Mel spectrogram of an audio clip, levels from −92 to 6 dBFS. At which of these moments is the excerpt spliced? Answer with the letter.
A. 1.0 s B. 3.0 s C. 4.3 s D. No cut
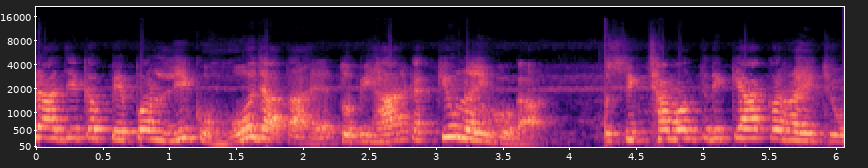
C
